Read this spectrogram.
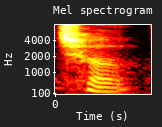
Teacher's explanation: उच्चारण स्थान के आधार पर छ ध्वनि है तालव्य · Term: स्पर्श संघर्षी महाप्राण व्यंजन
